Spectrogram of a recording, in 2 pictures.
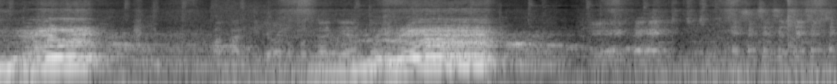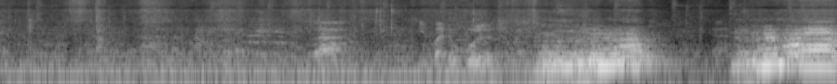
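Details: Simmental and Limousin beef cattle mooing in their pen at Kampung Deraham: long, loud, rising moos rich in harmonics. Two calls come in the first five seconds and two more near the end, with a low steady rumble and quiet stretches between.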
